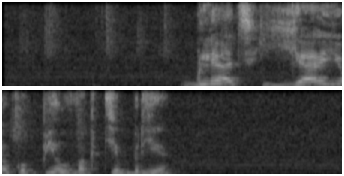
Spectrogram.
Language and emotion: Russian, angry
